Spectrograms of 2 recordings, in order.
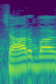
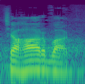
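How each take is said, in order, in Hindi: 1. पहला शब्द एक छोटा अक्षर है, char। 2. पहले शब्द में दो अक्षर हैं, cha-har। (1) "चार बाग नहीं है" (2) "C H A H A R"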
